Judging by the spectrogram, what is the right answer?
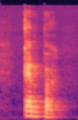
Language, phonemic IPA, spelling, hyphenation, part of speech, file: Dutch, /ˈkɛm.pər/, camper, cam‧per, noun, Nl-camper.ogg
- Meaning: a camper (recreational vehicle), a motor home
